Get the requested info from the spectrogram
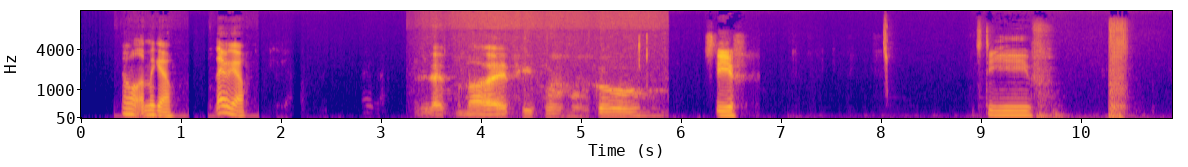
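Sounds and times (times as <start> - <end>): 
speech: 0.4 - 1.8, 3.4 - 6.7, 9.0 - 10.5
fart: 10.2 - 10.6.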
